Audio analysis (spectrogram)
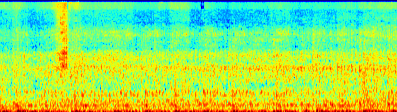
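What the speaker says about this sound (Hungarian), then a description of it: "motor nagyon-nagyon egyenetlenül jár" Car engine with an EGR valve stuck fully open, smoking a little, idles roughly up close, a steady low rumble with an uneven, slightly pulsing beat and no talk.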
